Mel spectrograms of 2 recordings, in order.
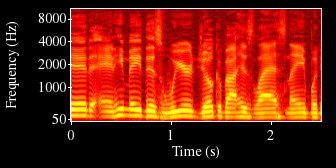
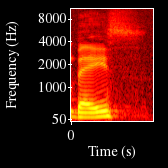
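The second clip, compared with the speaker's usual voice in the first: ordinary delivery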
